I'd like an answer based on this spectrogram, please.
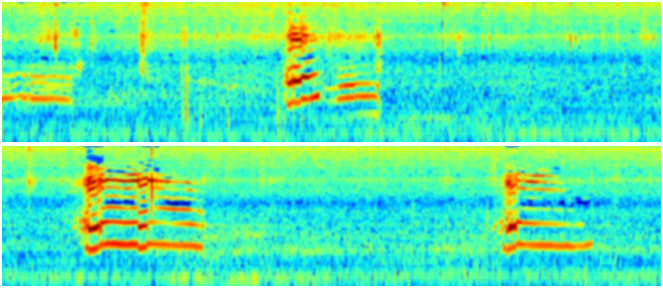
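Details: Domestic cats in winter, a cat giving several short meows that rise then slide down, spaced a few seconds apart over a low indoor hum, with faint clicks between calls.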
